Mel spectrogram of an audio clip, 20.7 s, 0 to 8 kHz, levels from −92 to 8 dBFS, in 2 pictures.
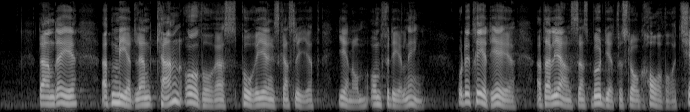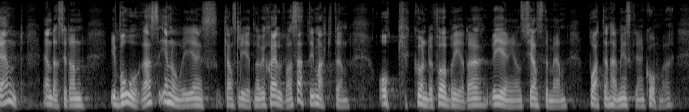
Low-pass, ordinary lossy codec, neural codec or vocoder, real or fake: none; none; none; real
